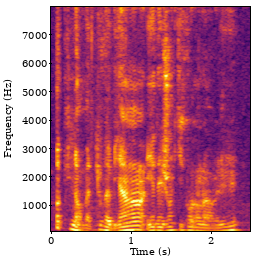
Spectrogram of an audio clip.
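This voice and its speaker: A man's voice: mid-range voice, fast, gravelly, background noise. Man, mid-range voice, casual and hesitant streamer roleplay chat in short trailing phrases. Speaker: streamer playing a character in online roleplay.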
